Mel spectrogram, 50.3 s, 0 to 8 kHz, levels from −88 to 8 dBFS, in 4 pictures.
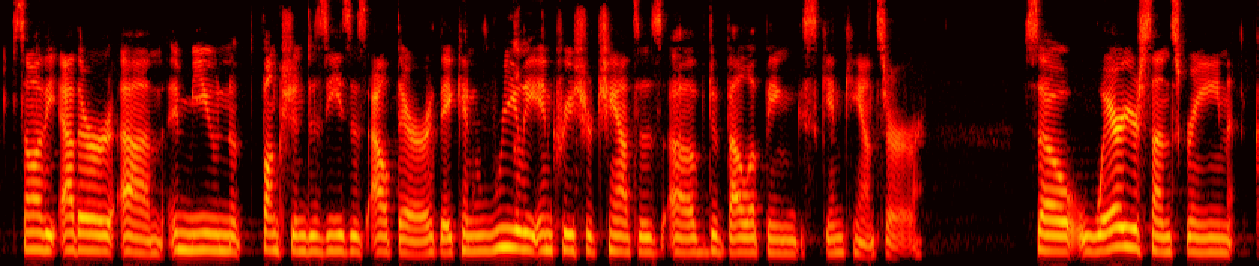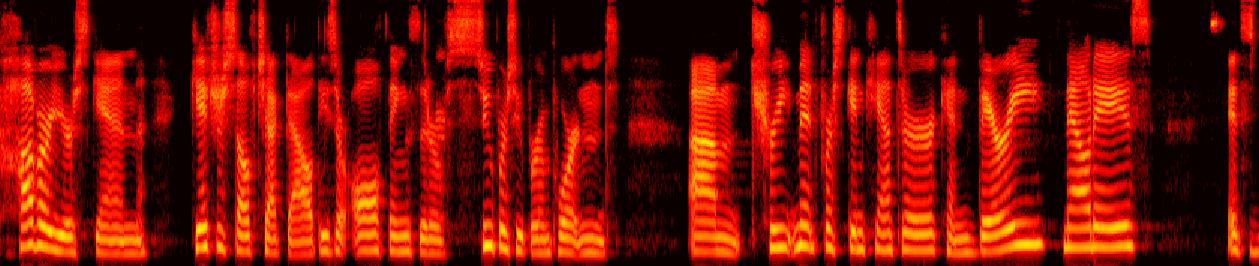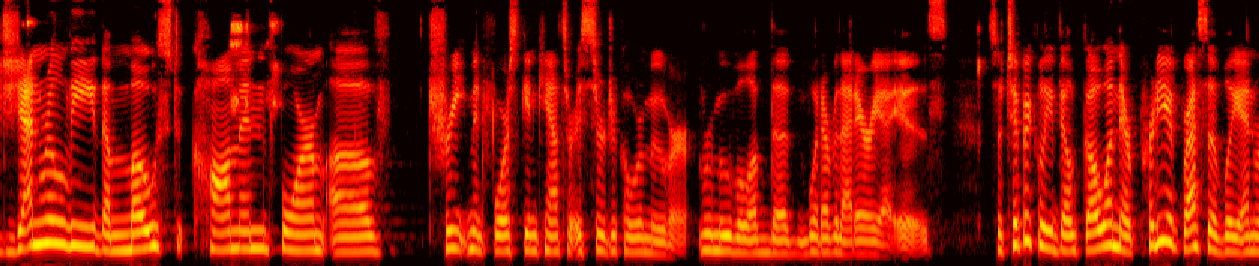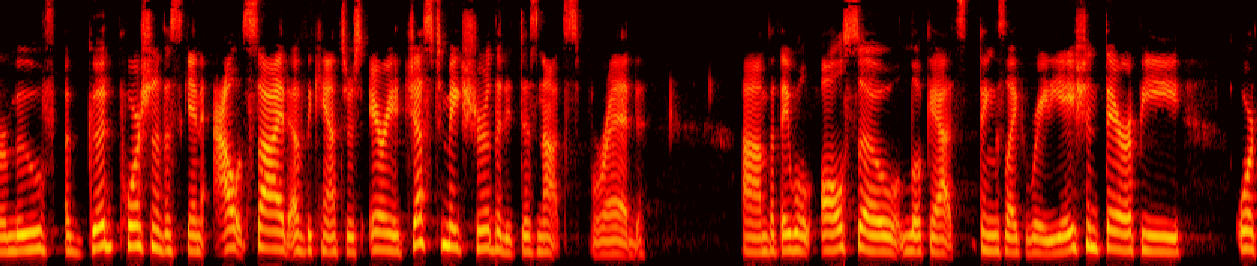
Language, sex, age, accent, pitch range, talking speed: English, female, 30-49, American, 165-200 Hz, 130 wpm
